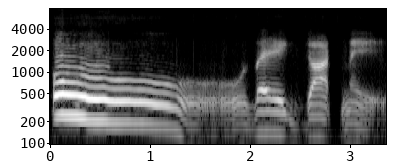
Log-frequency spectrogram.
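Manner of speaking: slow, fading "they got me"; dying groan. Acted. Pappy, shot at last, groaning as he goes. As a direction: sink down slowly as the shot hits.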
